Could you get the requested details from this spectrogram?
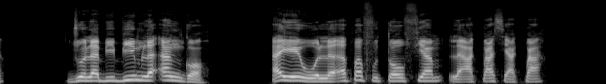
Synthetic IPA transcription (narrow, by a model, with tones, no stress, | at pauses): d͡ʒo˨lə˨bi˨bi˦mlɛ˨ʔɛ˦ŋ̩˦ɡɔ̰˨ | e˦jɛ˦wo˨lɛ˨ɛ˦ɸɛ˦fu˨t̪ɔ˦wo˦fi˦a˦mlə˨a˨k͡pa˦si˨a˨k͡pa˦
